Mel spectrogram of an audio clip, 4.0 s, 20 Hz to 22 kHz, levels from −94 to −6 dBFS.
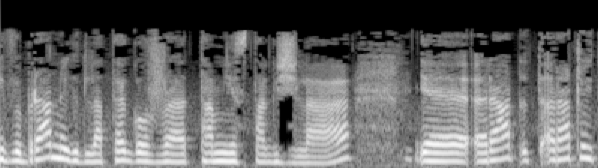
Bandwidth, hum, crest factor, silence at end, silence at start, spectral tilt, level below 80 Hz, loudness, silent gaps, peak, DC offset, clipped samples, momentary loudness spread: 11 kHz; none; 12 dB; 0 s; 0 s; -5 dB/octave; -50 dBFS; -14 LUFS; none; -2 dBFS; under 0.1%; under 0.1%; 6 LU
